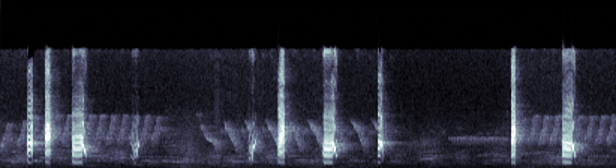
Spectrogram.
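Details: Morning song from a black drongo being sunned, said to make other birds sing; repeated loud harsh chips with buzzy rasps and faint trilling between.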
